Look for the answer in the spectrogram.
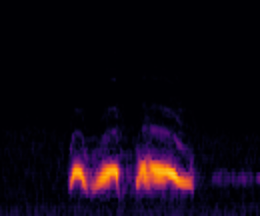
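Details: Part of a spotted dove's 'thúc' contest coo: a short stuttered note followed by a long throbbing coo that slides down at its end, then a faint fading murmur.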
